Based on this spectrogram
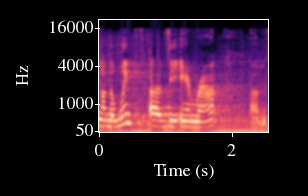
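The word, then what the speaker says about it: AMRAP: morning Diddy um it it's pronounced am wrap it's as many reps as possible am am WP back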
